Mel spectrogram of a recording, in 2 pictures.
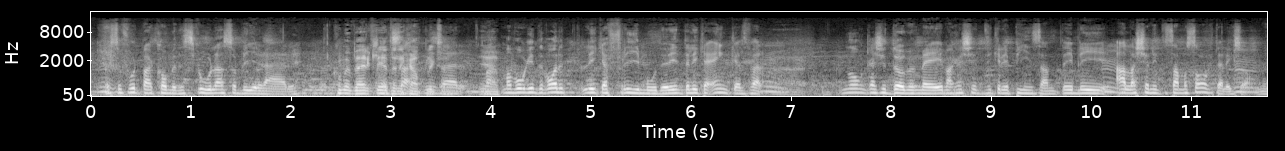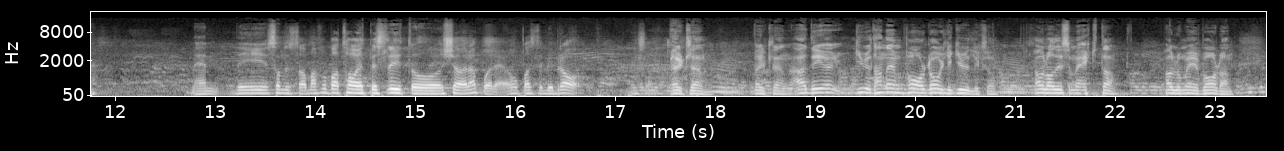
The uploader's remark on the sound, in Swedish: Dagens poddavsnitt är hämtat live från Ny Generations turnerande event Äkta. Livepoddsoffa.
